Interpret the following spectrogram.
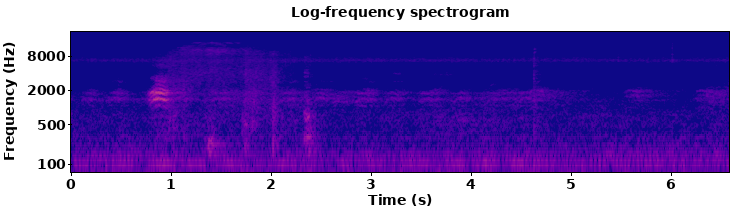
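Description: A single short, harsh bird call, like a crow's caw, about a second in, over a faint steady outdoor background.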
